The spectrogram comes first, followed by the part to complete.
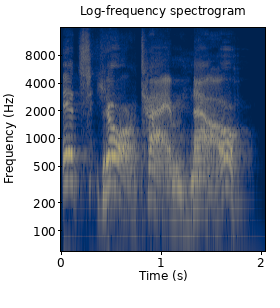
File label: Male Mech Play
